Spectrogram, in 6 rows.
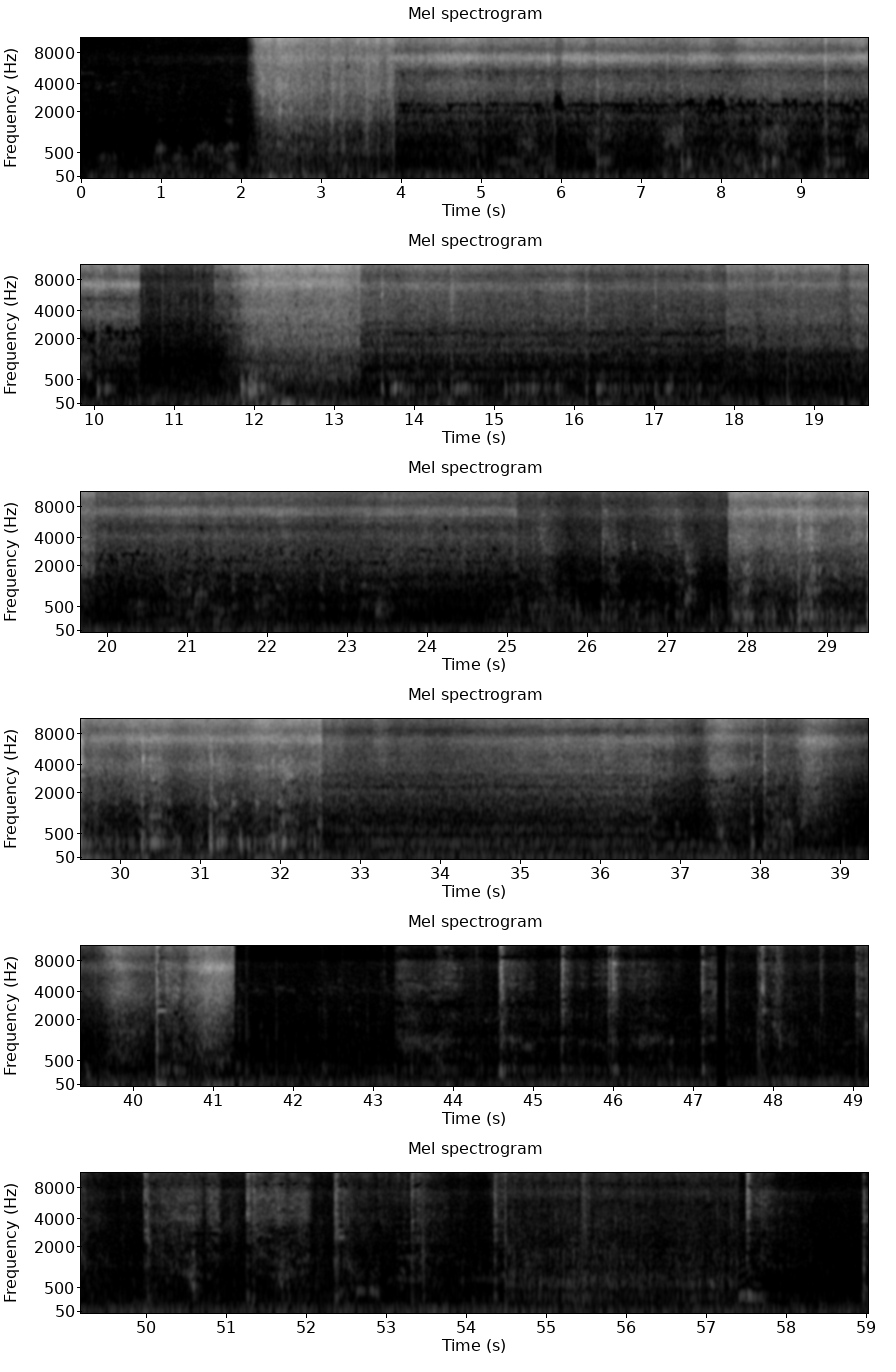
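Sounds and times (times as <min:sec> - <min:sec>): vegetables sizzling in hot oil: 0:02.1 - 0:41.3, 0:47.1 - 0:58.0
spatula scraping a wok: 0:20.6 - 0:32.6, 0:34.4 - 0:41.3, 0:43.2 - 0:48.4, 0:49.0 - 0:54.5.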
